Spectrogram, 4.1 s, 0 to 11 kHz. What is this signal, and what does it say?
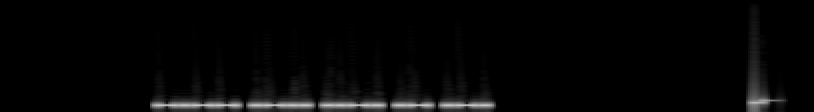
Morse code, heard as a keyed tone, about 38 wpm, 690 Hz. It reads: YLFAR
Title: Code Groups - 5 Letters - 40wpm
